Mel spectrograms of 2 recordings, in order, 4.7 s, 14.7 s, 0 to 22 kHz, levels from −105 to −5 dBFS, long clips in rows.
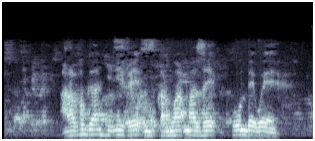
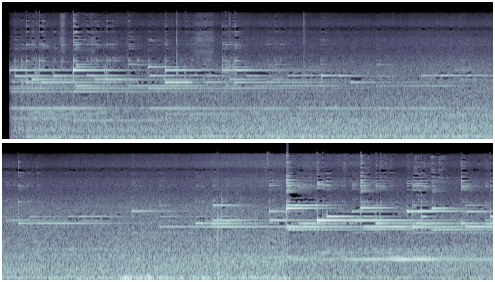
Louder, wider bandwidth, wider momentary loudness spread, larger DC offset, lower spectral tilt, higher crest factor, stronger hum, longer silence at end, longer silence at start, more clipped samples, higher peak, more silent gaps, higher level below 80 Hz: first, -14 LUFS vs -18 LUFS; second, 7.2 kHz vs 16.5 kHz; second, 12 LU vs 16 LU; neither; first, -8 dB/octave vs -2 dB/octave; second, 12 dB vs 20 dB; neither; first, 0.5 s vs 0 s; about the same, 0.2 s vs 0.1 s; neither; about the same, -2 dBFS vs 0 dBFS; neither; second, -54 dBFS vs -32 dBFS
